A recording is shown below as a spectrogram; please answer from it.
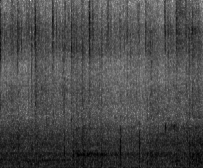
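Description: Running footsteps of several players on an indoor hard tennis court: quick, irregular sharp taps over a steady background hum.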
